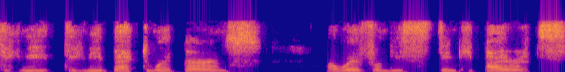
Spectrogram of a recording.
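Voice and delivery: hushed, whispered voice. Carried into the dark by a flying creature, whispering to it. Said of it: "I will whisper to it".

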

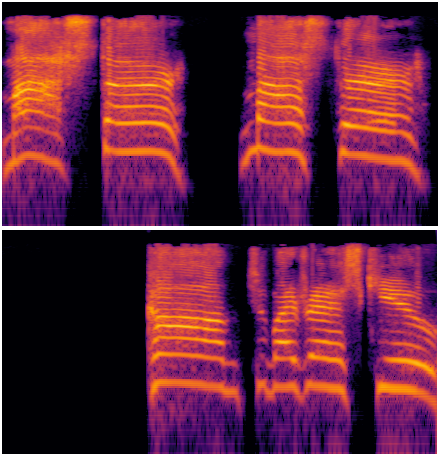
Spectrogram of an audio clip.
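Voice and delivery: very high, very slow, drawn-out scream. Voicing Cheetle calling to his master for rescue: Cheetle screaming. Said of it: "he screams".

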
